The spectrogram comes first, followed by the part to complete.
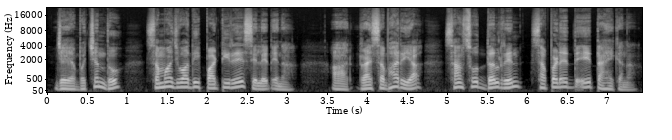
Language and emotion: Santali, neutral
